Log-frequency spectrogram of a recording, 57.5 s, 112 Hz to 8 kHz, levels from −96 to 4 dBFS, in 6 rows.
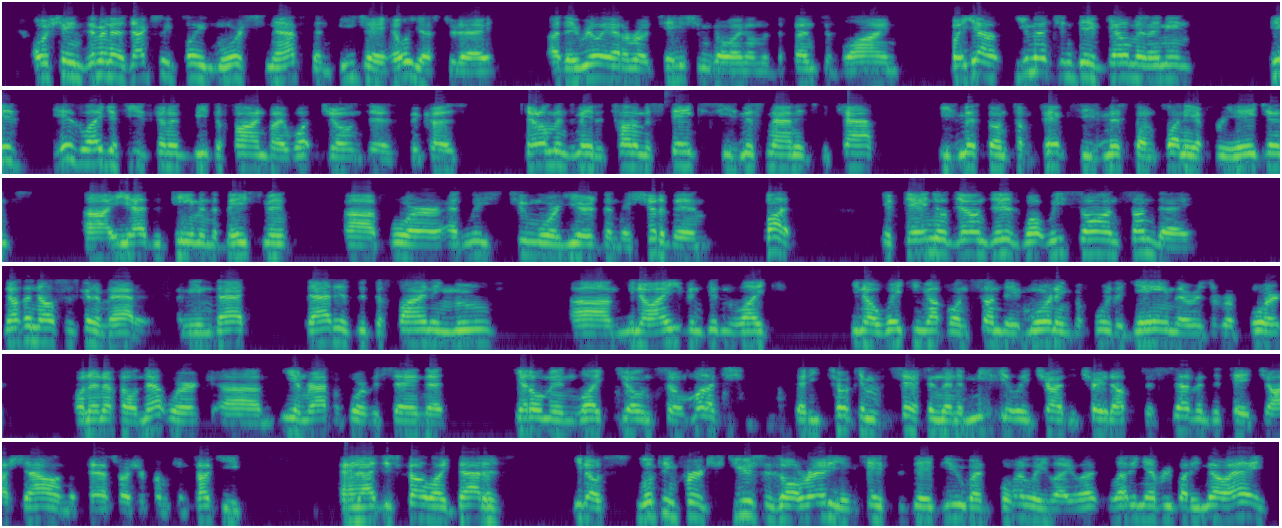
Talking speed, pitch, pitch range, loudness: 200 wpm, 155 Hz, 140-180 Hz, -23 LUFS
